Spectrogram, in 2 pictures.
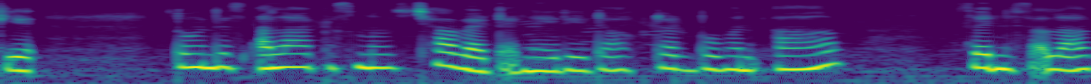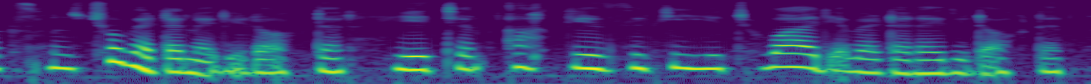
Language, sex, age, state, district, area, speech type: Kashmiri, female, 18-30, Jammu and Kashmir, Bandipora, rural, spontaneous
